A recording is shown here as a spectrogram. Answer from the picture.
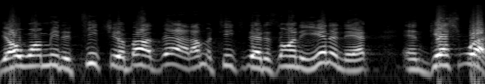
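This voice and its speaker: A man with an American accent speaks at an extremely high pitch, in an animated tone with lively intonation. The sound is dry and close, with no echo. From South Carolina Lowcountry (Johns Island). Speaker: motivational speaker. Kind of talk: live motivational workshop talk. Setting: stage with live audience. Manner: fast.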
